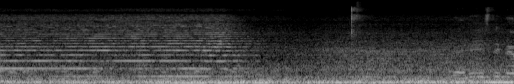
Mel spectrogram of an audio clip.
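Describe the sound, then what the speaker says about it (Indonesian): A train rolls through the middle of a street in Solo (Surakarta), Indonesia, at an unguarded crossing with no barrier, right past the district court; a loud steady rumble with a sustained horn tone that fades midway, people faintly audible nearby. "Jadi di tengah jalan lewatlah sebuah kereta dan tidak ada palangnya."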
